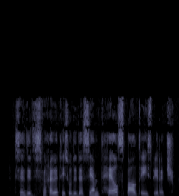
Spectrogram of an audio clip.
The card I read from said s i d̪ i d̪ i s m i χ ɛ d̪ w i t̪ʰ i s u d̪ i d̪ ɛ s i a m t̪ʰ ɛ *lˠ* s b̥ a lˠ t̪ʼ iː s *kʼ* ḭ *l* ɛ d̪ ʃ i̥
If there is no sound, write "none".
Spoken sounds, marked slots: lˠ, pʼ, ɾ

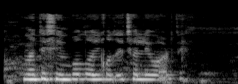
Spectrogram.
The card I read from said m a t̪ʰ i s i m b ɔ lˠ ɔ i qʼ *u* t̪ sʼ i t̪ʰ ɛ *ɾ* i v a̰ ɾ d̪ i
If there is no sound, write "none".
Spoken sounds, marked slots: ɔ, l

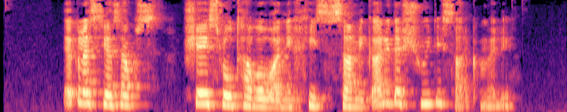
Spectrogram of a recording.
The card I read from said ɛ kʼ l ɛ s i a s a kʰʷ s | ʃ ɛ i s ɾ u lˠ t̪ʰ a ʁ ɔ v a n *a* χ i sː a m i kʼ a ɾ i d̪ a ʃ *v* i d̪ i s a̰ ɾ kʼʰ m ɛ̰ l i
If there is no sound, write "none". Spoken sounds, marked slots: i, w

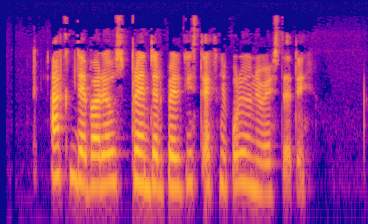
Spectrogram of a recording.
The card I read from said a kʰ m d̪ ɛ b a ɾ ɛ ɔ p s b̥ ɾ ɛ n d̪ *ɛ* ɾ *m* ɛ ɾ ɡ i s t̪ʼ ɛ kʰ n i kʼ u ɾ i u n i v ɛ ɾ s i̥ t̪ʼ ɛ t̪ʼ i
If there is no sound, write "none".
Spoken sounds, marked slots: ɛ, b

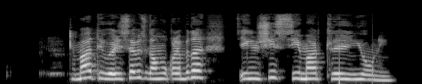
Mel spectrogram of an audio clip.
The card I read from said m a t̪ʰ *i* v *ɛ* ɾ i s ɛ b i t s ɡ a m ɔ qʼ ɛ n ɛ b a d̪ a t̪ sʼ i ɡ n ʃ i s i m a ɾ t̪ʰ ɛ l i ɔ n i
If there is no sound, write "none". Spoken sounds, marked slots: i, ɛ

